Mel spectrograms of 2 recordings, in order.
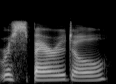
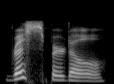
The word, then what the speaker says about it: Risperdal: So Smiley has known people that take lithium, and to use her pronunciation, not the subtitles, but she said Risperdal. Not Risperidol, Risperdal.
